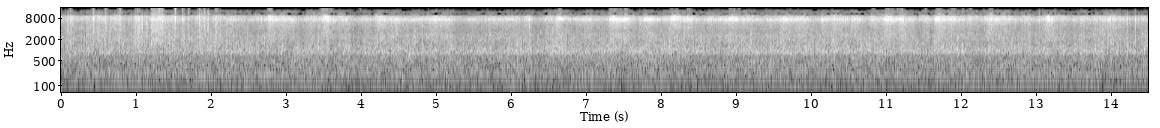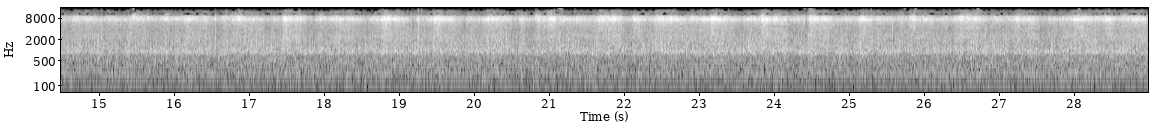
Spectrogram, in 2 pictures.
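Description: Train running across a steel truss rail bridge: a loud, steady rumble of wheels on the track mixed with rushing wind.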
